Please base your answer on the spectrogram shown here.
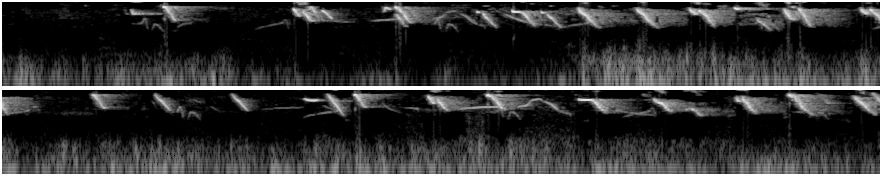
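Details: Saffron finch making noise at a feeding spot: a rapid, lively run of sharp, high chirps and short downslurred notes, tumbling and overlapping almost without pause, over a low background rumble.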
